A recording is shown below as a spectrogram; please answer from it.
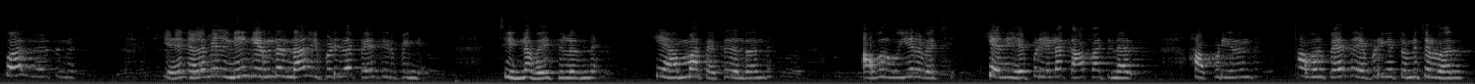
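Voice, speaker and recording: A woman's voice: extremely high pitch, fairly even intonation, normal speed, long pauses, bright, forceful tone. A woman playing a young woman torn between her father and her lover on a village stage. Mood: tearful. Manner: emotional, pleading. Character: tearful devoted young woman in love. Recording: echoey open-air stage with music.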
